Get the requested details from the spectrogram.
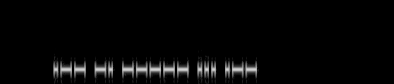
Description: Morse code, heard as a keyed tone, about 36 wpm, 700 Hz. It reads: WN0SW
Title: USA Call Signs - 5 Characters - 35wpm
